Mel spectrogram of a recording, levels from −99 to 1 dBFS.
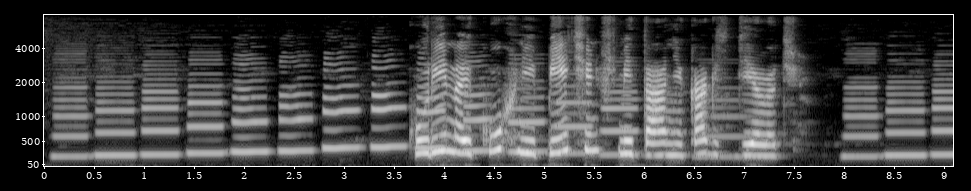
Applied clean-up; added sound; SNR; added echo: classical method WPE with log-MMSE.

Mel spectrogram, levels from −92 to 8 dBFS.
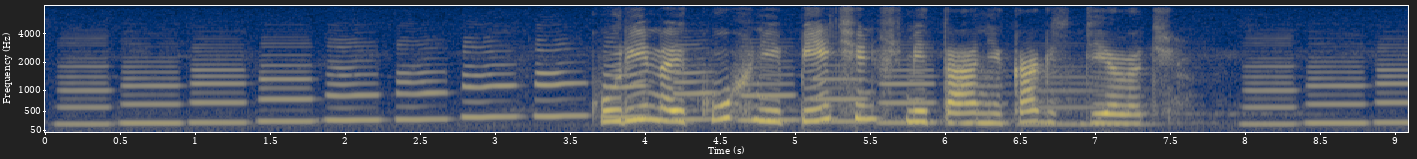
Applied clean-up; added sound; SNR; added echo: none; Wind instrument, woodwind instrument; 9 dB; reverberation time 0.9 s.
